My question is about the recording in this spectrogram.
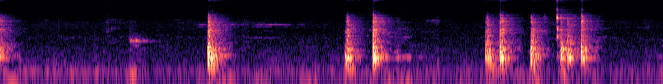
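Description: A hand mixing a fritter mixture of mashed chicken, potato, chopped onion and gram flour in a bowl: a few faint, short taps at irregular intervals, bunched together near the end.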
